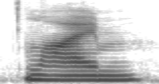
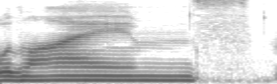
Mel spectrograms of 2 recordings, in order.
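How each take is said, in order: First: Lyme with no s, a single clipped syllable; trying Lyme. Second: Lyme's with a final z sound, said low and soft; trying Lyme's. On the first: Checking the disease name aloud, Lyme without the s. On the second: Checking the disease name aloud, Lyme's with a final z. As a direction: test out Lyme's with the s on the end. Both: Shown as a demonstration.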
